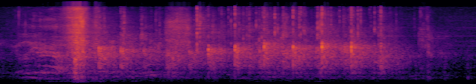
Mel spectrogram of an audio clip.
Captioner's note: applause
